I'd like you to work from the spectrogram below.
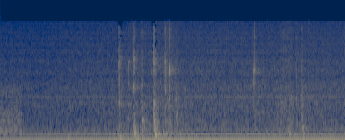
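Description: Typing on a computer keyboard: a few quick bursts of crisp key clicks over a constant low hum, with quieter stretches between the bursts.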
